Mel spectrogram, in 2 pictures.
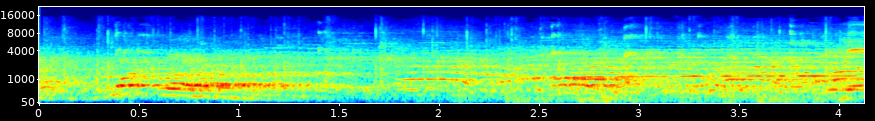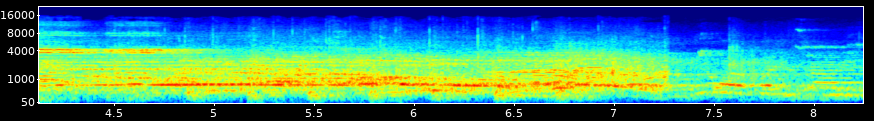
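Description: Live basketball game sound: a ball dribbling on a hardwood court under players and spectators calling out.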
